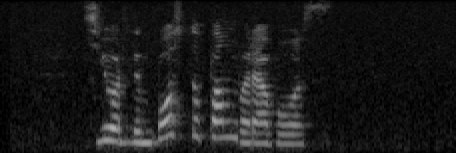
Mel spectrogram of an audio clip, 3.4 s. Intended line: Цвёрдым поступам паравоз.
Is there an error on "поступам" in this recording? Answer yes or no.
no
